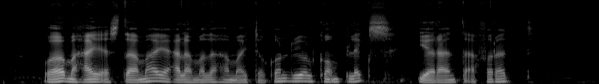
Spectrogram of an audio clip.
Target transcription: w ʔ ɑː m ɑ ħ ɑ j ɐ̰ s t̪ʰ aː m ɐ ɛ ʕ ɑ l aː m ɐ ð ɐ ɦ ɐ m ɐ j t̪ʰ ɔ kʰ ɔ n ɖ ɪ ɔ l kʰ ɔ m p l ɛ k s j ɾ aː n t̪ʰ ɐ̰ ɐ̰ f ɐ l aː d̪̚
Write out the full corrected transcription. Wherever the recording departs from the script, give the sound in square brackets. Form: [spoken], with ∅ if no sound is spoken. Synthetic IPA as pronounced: w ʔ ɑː m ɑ ħ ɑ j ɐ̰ s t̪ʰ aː m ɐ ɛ ʕ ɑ l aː m ɐ ð ɐ ɦ ɐ m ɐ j t̪ʰ ɔ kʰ ɔ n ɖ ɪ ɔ l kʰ ɔ m p l ɛ k s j ɾ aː n t̪ʰ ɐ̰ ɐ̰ f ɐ [ɾ] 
